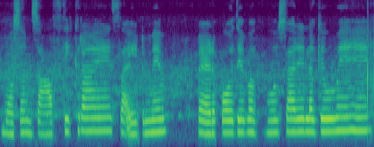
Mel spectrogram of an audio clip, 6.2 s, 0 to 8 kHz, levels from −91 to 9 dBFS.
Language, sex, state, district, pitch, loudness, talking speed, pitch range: Hindi, female, Madhya Pradesh, Dhar, 215 Hz, -15 LUFS, 135 wpm, 205-230 Hz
